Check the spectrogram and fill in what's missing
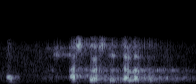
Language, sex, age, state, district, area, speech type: Sanskrit, male, 18-30, Odisha, Ganjam, rural, conversation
